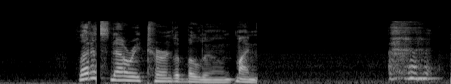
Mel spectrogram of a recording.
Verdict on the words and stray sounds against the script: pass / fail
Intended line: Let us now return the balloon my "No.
fail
